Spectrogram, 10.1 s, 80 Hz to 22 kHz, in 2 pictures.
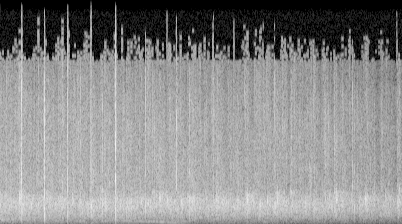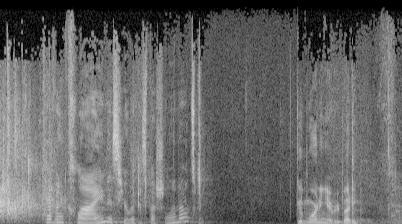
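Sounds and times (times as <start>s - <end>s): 
sharp loud claps: 0.0s - 5.8s
crowd applauding for teens who led the classroom: 0.0s - 5.9s
speech: 5.7s - 7.7s, 8.7s - 9.7s.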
